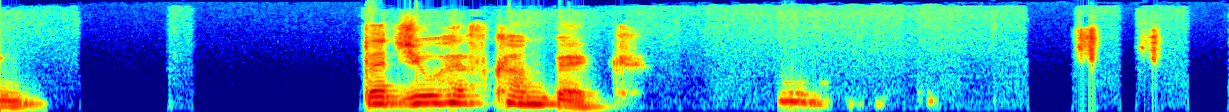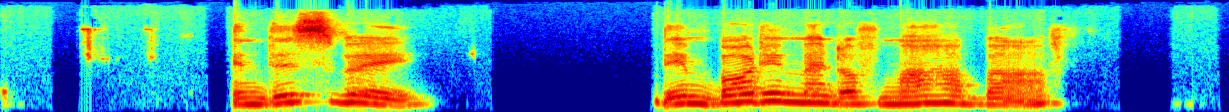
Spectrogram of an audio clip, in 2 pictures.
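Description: An elderly woman speaks calmly in short bursts over an online call.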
